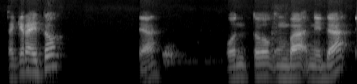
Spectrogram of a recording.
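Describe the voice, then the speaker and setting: A male communication coach teaching over a video call, his husky voice jumping up and down in pitch as he demonstrates intonation. The sound is dull and lo-fi, like compressed webinar audio. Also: unhurried. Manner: animated, swings pitch to illustrate intonation. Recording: muffled lo-fi online call audio.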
